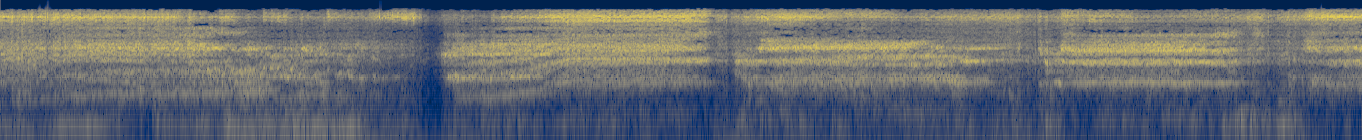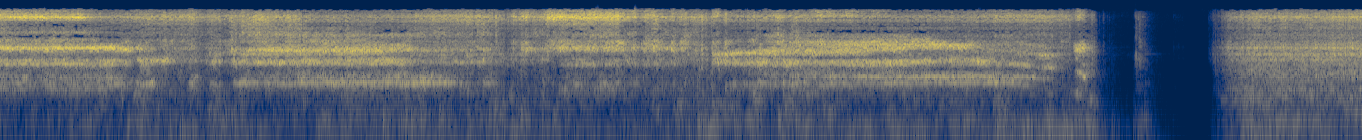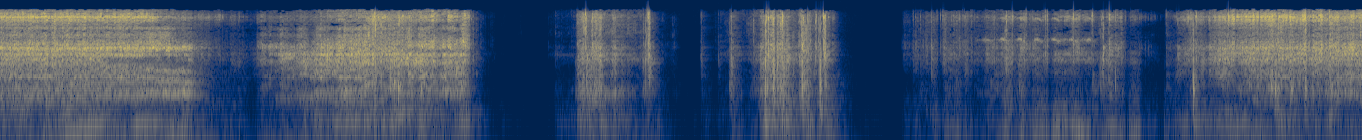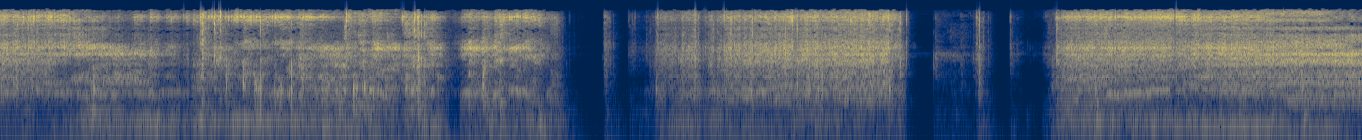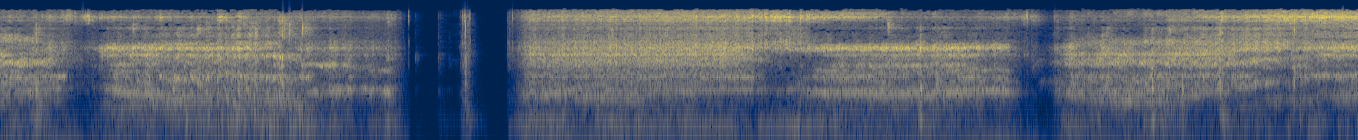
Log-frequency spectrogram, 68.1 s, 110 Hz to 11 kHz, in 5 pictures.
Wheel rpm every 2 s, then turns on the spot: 110, 110, 140, 200, 200, 190, 190, 190, 190, 190, 180, 170, 40, 50, 60, 50, 10, 0, 20, 30, 60, 60, 70, 20, 40, 20, 70, 80, 80, 30, 60, 70, 70, 90.
24-26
